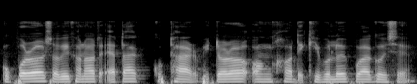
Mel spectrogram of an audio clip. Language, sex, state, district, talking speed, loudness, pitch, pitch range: Assamese, male, Assam, Hailakandi, 130 wpm, -17 LUFS, 125 Hz, 120-130 Hz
